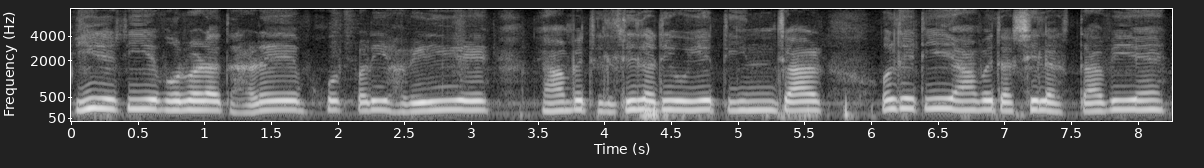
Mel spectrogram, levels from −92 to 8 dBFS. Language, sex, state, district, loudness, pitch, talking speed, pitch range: Hindi, male, Bihar, Jamui, -14 LUFS, 200 Hz, 190 wpm, 190-210 Hz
